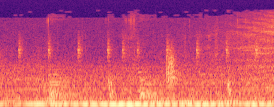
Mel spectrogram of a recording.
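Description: Faint room tone: a steady low hum with a few soft, irregular ticks or clicks.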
